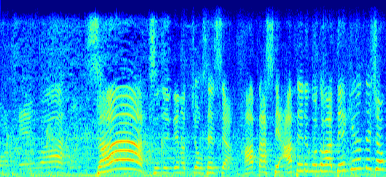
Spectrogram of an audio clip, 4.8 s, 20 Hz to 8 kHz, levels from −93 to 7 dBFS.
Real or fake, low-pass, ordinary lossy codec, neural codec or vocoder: real; 7.2 kHz; Opus, 32 kbps; none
